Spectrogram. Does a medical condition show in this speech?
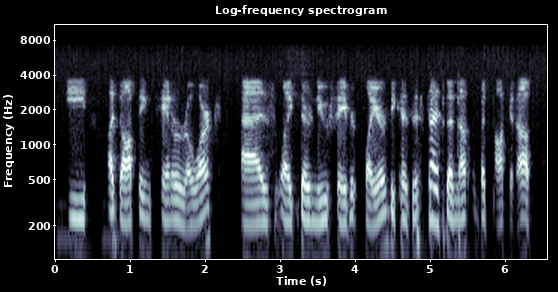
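No.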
